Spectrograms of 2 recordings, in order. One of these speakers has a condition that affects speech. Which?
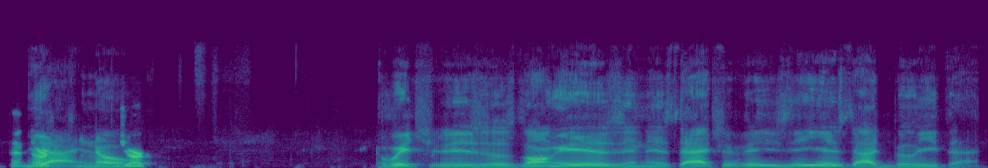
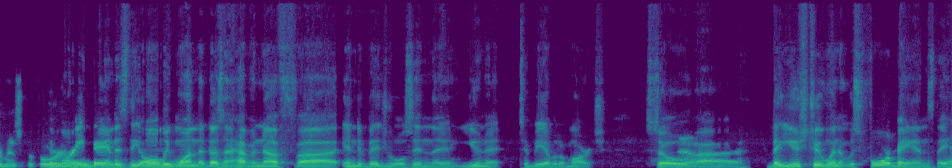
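The first: ALS; right side and left hand weakness, cane, leg brace; five to six years since diagnosis, progressing, weaker, on medication; losing ability to talk and swallow.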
